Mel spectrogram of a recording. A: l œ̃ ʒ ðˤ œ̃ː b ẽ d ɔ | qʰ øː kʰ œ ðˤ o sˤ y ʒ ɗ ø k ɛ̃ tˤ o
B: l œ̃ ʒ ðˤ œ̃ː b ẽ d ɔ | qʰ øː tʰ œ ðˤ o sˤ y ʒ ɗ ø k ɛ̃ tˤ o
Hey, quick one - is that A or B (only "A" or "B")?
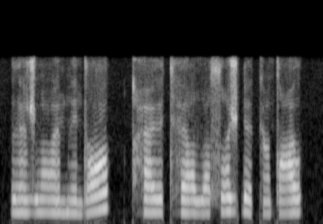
B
